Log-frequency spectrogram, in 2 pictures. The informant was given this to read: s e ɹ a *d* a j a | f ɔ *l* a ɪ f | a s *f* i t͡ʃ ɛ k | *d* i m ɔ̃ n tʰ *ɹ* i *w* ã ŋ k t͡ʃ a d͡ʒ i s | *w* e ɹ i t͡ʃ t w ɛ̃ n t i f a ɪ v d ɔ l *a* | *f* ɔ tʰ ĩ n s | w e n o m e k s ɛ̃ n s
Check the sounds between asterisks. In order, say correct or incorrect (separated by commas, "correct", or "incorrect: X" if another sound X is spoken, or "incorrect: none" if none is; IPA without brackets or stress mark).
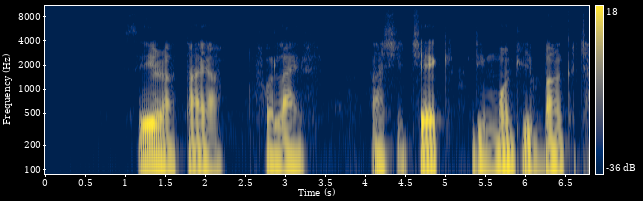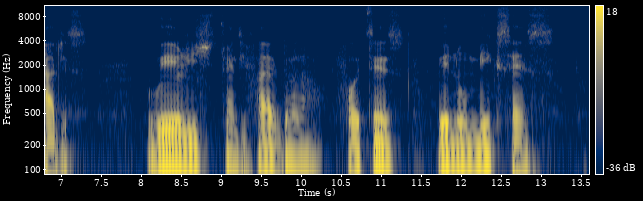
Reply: incorrect: t, correct, incorrect: ʃ, correct, incorrect: l, incorrect: b, correct, correct, correct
